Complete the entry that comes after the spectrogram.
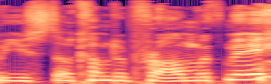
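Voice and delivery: teary, pleading tone, near crying. Retelling what an ex said when about to cry: imitating a tearful plea. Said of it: "welling up 'cause she's about to start crying".

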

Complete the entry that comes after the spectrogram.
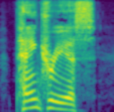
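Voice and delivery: sudden, high, loud blurt.

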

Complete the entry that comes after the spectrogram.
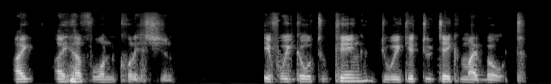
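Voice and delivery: bad put-on Jamaican accent drifting back to Russian. In character, asking the others a question, slipping into a Jamaican accent. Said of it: "Did you just adopt a Jamaican accent now?".

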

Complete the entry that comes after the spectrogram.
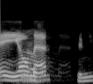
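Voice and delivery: casual, high-pitched put-on voice. Imitating a funny guy who has a high-pitched voice, high-pitched put-on voice. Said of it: "He has a high-pitched voice, too. Like".

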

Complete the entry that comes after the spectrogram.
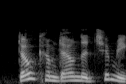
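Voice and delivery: frightened, alarmed cry, very high pitched. Jinx calls up to Windy Wizard on the roof, in fright. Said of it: "called Jinx in fright".

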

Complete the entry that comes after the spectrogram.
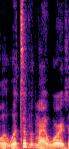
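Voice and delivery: ordinary talk

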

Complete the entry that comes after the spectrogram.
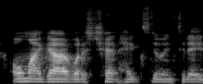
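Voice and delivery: plain

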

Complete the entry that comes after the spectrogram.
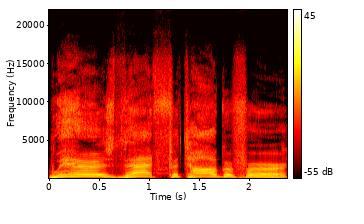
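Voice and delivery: big booming bellow, pitched very high. Retelling what a man said while everyone waited after the show, in a bellowing James Earl Jones impression. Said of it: "In that big bellowing voice".

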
